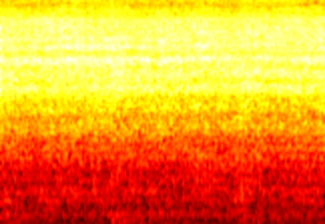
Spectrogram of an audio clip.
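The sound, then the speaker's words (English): Too much extremely hot oil sizzles and splatters in a pan as thinly cut whitetail venison is given a quick cook, a dense, bright, steady hiss with no pauses. “Because it's starting to splatter a little bit, and that's not cool. But extremely hot, and what I'm trying to do is just give this a quick cook.”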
